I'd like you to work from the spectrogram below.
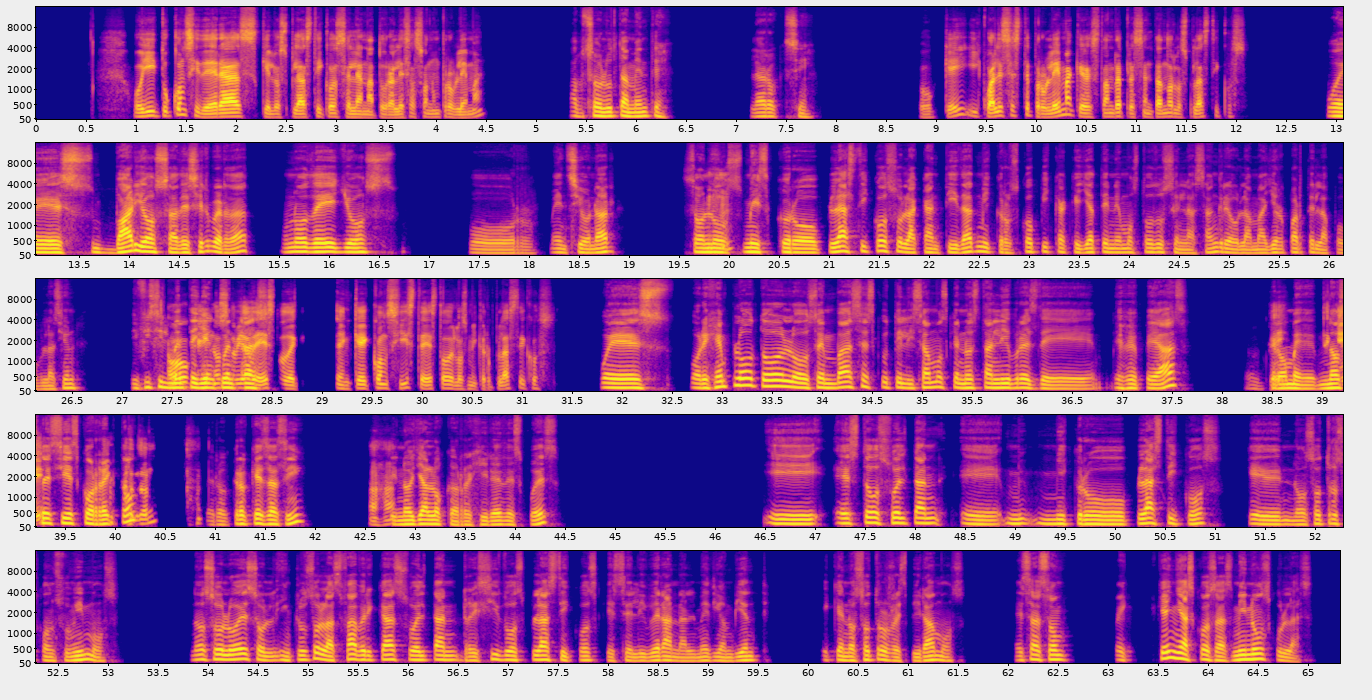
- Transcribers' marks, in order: "microplásticos" said as "miscroplásticos"; "PFAS" said as "FPAS"; chuckle
- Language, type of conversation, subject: Spanish, podcast, ¿Qué opinas sobre el problema de los plásticos en la naturaleza?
